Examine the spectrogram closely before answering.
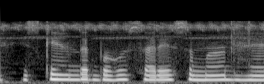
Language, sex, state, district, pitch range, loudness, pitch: Hindi, female, Jharkhand, Palamu, 205-220 Hz, -14 LUFS, 215 Hz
